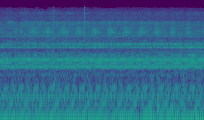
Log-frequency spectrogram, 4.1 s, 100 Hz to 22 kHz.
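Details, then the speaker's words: A/C vacuum pump evacuating the R134a system of a 2008 Citroën C5 X7, gauge at minus 1, pump note changes as the second valve is opened: even fast chugging pulse about three per second over steady hum, no knocks; running healthy. "Et là maintenant il faut ouvrir ici aussi. Voilà, le bruit de la pompe change."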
